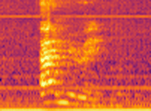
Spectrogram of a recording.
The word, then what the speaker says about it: honorable: And lastly, another example I have here is the word honorable. You don't say honorable. Like the ha sound there it is silent.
